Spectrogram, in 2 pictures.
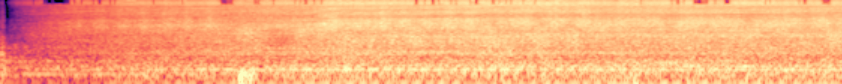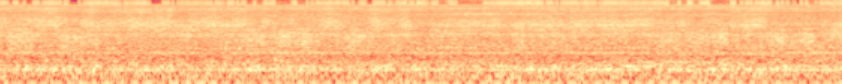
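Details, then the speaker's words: A long, continuous hissing spray lasting over ten seconds as chlorhexidine antiseptic is sprayed liberally during cleaning and trimming of thick, dark toenails with diagnosed fungal nail infection. "This is chlorhexidine, it's an antiseptic. We like to spray a lot of it."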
